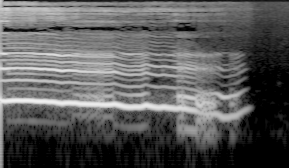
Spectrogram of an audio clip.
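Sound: wolf howling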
